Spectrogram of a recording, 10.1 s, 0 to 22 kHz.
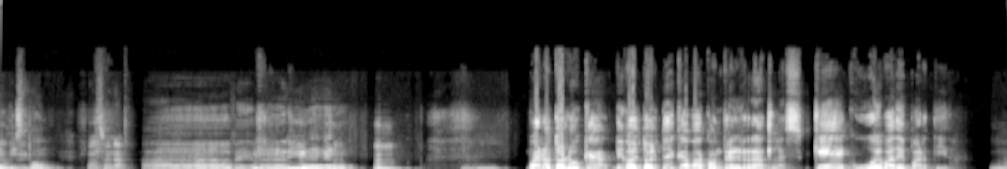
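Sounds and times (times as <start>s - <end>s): man humming: 1.4s - 5.1s.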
